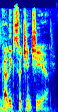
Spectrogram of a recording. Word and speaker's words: Calixto Chinchilla: In Spanish, it's Calixto Chinchilla.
